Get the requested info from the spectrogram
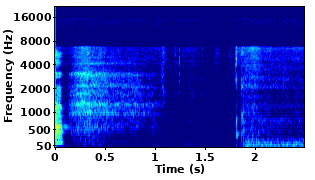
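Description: A man's faint, breathy sigh into a close headset microphone as he finishes talking, then quiet, and a low, muffled puff on the microphone near the end.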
